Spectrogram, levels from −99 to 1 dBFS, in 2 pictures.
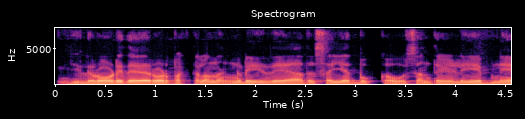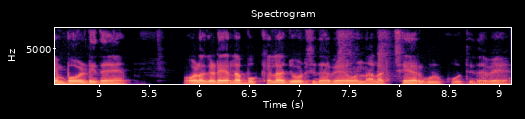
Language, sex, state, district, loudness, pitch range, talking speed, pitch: Kannada, female, Karnataka, Mysore, -17 LUFS, 100-110 Hz, 160 wpm, 105 Hz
